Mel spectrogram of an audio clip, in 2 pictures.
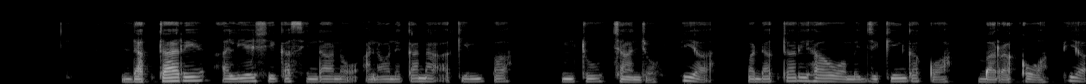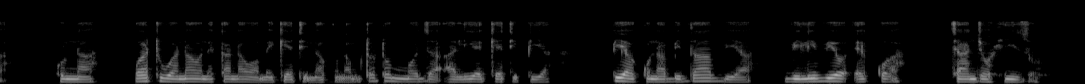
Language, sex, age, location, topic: Swahili, male, 18-24, Nairobi, health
